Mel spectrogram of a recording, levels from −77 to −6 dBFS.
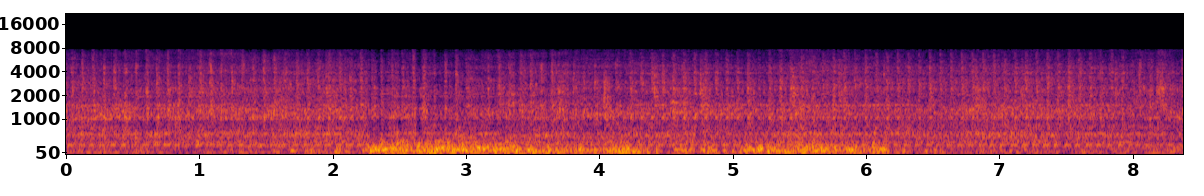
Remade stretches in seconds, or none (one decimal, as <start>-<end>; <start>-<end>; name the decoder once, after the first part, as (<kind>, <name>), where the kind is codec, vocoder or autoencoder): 0.0-1.7 (codec, SNAC); 2.3-4.2; 8.0-8.4

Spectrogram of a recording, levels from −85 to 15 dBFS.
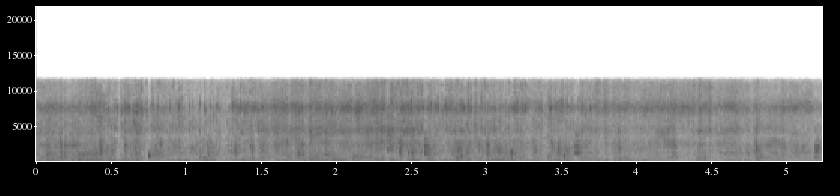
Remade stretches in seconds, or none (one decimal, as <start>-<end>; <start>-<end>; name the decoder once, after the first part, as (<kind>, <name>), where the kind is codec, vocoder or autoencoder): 0.0-0.4 (codec, SNAC); 1.5-2.3; 3.7-5.2

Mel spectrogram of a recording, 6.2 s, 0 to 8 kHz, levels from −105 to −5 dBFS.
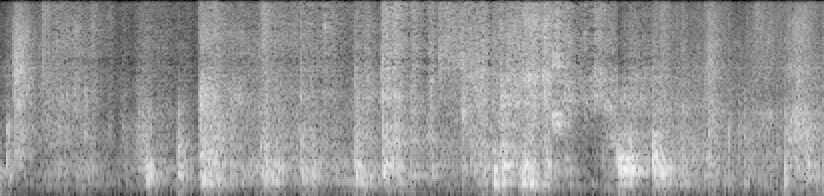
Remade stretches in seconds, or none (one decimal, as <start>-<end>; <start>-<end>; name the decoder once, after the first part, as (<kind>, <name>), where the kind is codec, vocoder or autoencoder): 0.0-3.4 (codec, SNAC); 4.4-6.2

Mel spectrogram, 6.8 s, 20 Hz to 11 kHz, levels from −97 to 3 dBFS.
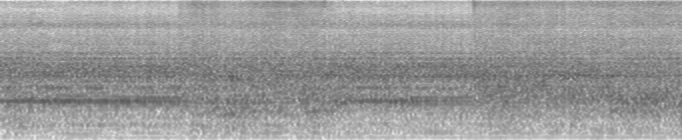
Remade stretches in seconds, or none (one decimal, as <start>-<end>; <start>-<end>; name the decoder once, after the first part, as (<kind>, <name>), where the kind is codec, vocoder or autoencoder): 0.0-0.7 (codec, SNAC); 3.2-4.1; 5.3-6.8

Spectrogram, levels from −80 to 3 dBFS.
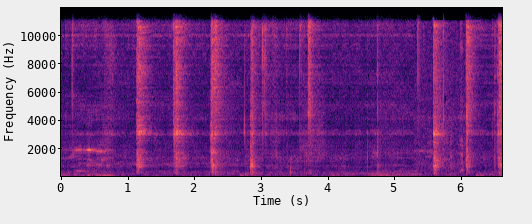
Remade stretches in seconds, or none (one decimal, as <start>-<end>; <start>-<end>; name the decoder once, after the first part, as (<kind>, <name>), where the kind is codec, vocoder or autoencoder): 0.0-5.3 (codec, SNAC); 6.1-6.6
